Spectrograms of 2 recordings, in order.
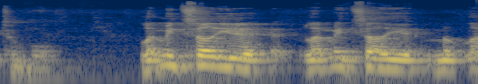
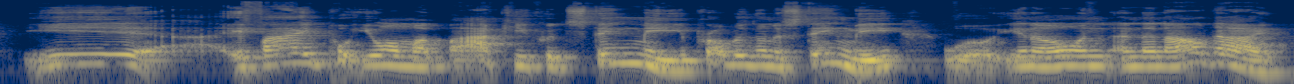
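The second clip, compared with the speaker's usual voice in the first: high, wary frog voice; frog's voice; 9 semitones higher than usual. Acted. Frog refusing the scorpion, in a high wary voice.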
